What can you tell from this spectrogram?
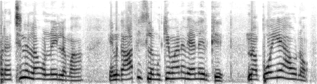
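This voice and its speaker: A man voicing a stubborn young husband in an animated family drama, curt and defiant. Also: high voice, brisk, natural voice. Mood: insistent. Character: angry young husband, stubborn office worker.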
